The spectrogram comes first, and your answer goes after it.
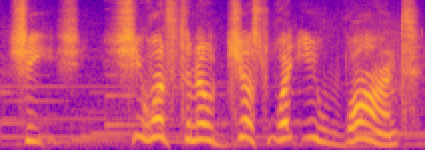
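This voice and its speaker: High-pitched, timid henpecked husband, played by a woman. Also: animated, slow, dull audio, soft background music. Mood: terrified. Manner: stammering, hesitant, pleading. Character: timid henpecked husband, fearful, meek, simple little man. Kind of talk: old-time radio horror acting.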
